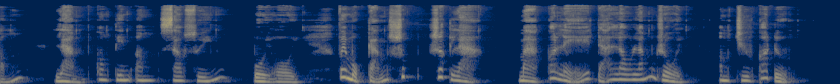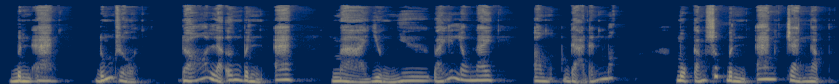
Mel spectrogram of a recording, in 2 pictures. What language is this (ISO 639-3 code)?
vie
